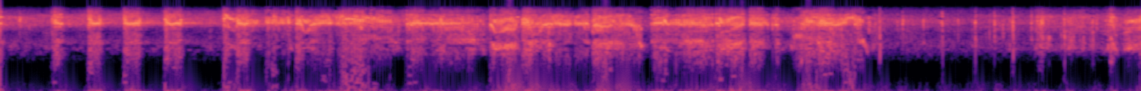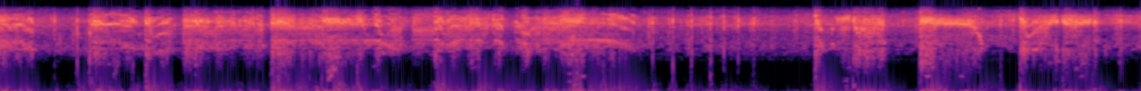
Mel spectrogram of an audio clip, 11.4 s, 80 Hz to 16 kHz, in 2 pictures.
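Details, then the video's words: Swiftlets calling in the Surya Mentari style, 2019: continuous high, buzzy twittering with scattered clicking rattles, slightly softer in the middle and louder again near the end. "SUARA BURUNG WALET SURYA MENTARI"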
